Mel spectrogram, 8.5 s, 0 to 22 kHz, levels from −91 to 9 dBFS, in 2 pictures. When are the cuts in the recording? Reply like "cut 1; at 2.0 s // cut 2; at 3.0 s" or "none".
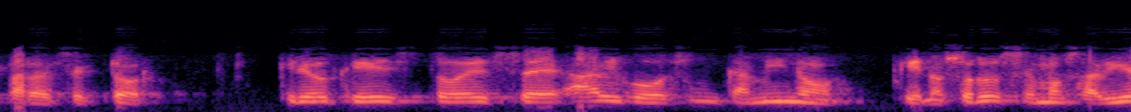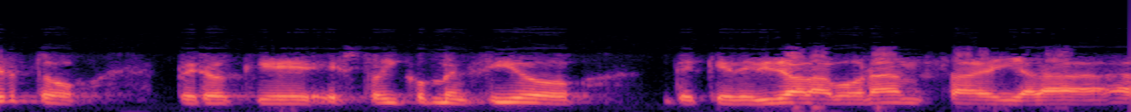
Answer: cut 1; at 3.3 s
